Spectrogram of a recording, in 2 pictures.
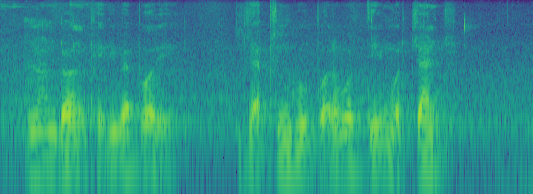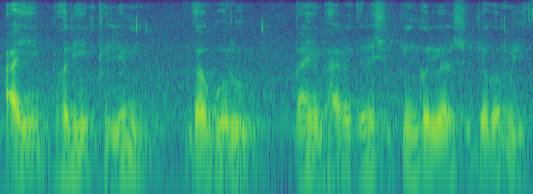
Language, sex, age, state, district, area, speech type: Odia, male, 60+, Odisha, Nayagarh, rural, read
